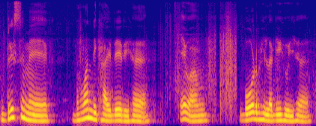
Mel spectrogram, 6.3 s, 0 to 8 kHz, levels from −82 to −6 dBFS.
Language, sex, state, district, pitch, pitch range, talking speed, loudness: Hindi, male, Jharkhand, Palamu, 130 Hz, 125-150 Hz, 135 wpm, -14 LUFS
